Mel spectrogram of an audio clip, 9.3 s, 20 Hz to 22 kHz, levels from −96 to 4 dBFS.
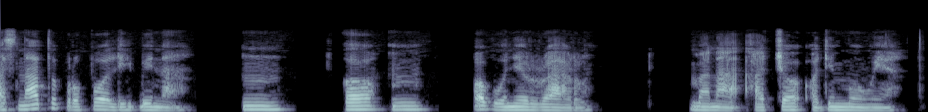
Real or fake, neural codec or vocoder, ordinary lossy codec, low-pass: real; none; none; none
